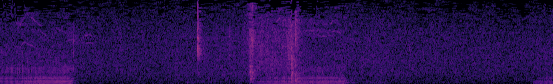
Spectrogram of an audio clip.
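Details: Sleeping cat snoring: a raspy, harmonic breath-snore of under a second at the start, then a second longer snore about two seconds later, with a few faint clicks in between.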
